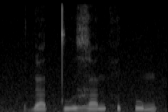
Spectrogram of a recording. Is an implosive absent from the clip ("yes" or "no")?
no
